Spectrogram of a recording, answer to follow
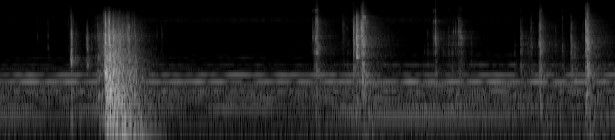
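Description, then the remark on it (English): A door shuts with one solid thud, followed by a run of small mechanical clicks and rattles as a lock is turned. No one speaks. “Close the door behind us and lock it.”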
